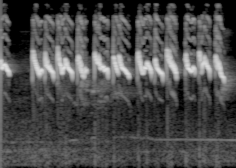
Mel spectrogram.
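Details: White-eye in líu đấu fighting song, used to provoke other birds. A dense, unbroken chain of about eleven loud, high, down-curving whistled notes runs at a fast, slightly uneven pace.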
